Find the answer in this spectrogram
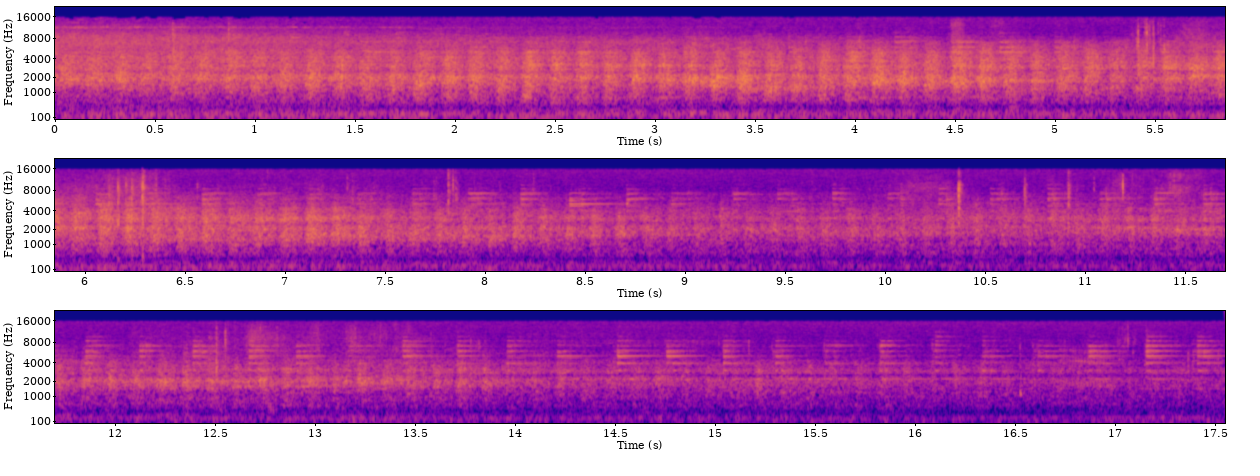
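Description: Steam-hauled heritage passenger train rolling past and pulling away, its carriage wheels giving a steady rumble and fast rhythmic clatter on the rails with a hiss over it. The sound fades steadily as the train recedes.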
